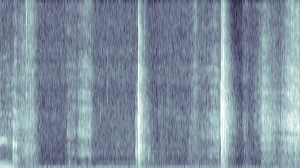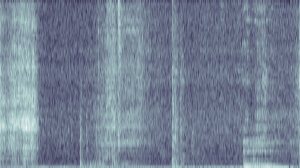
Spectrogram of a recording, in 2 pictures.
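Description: Thin wooden craft cutouts being slid across and set down on a table, with two sharp clacks of wood on wood and a few softer knocks.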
